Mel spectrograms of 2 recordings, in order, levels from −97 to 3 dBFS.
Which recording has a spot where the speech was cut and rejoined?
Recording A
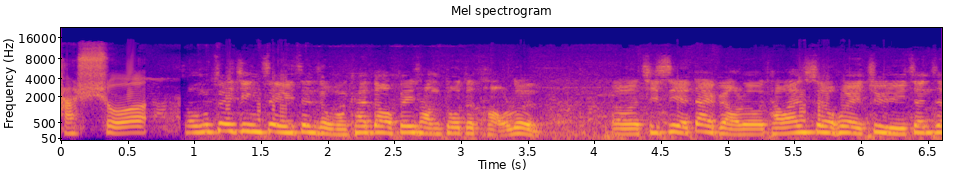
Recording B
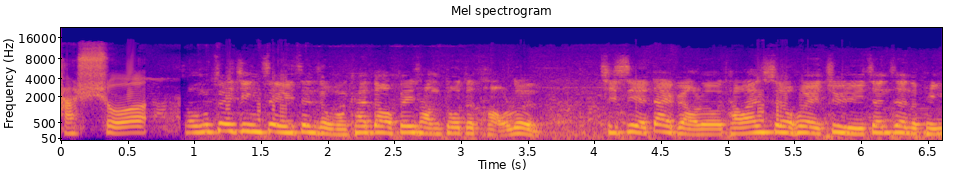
B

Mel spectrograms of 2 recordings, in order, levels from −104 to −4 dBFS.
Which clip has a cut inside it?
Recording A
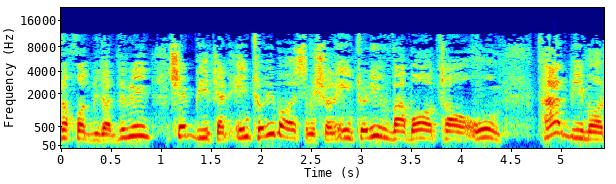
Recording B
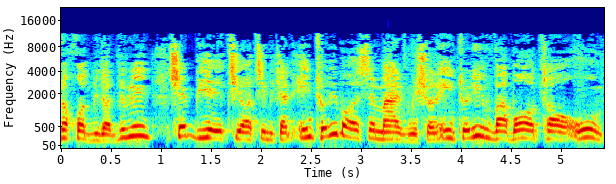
A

